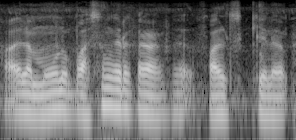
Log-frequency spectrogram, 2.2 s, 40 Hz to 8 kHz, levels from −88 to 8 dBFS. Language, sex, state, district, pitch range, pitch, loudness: Tamil, male, Tamil Nadu, Namakkal, 110-120 Hz, 115 Hz, -18 LUFS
